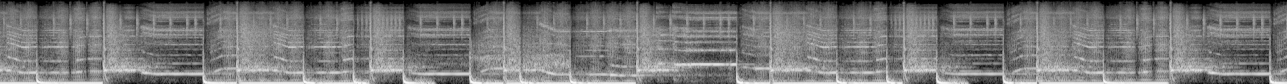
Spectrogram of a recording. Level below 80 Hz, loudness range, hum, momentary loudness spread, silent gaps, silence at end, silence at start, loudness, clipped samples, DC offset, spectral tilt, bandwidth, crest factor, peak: -8 dBFS; 1 LU; none; 4 LU; none; 0 s; 0 s; -8 LUFS; 1%; under 0.1%; -3.5 dB/octave; over 20 kHz; 6 dB; 0 dBFS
